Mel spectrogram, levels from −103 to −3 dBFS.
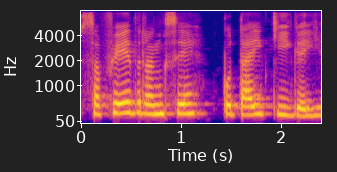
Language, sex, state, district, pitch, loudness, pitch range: Hindi, female, Chhattisgarh, Balrampur, 245 Hz, -14 LUFS, 230-260 Hz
